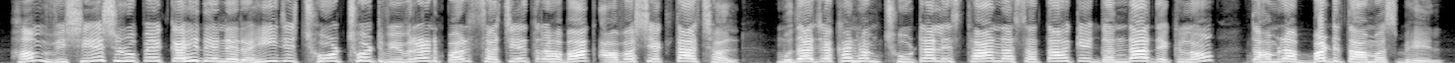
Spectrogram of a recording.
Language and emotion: Maithili, angry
